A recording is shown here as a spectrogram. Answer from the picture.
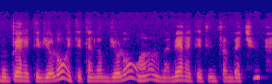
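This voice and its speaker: A woman speaks at a moderate pace. The sound is dry and close with no echo, over a quiet background. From France. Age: 70s. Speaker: performer with a one-woman show. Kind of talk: interview. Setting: outdoors.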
